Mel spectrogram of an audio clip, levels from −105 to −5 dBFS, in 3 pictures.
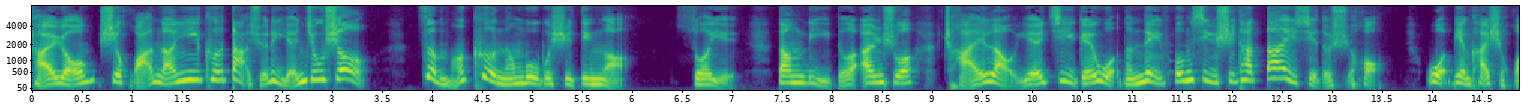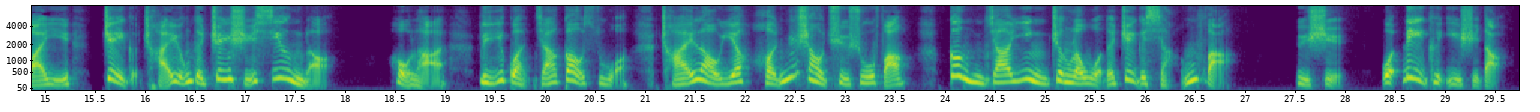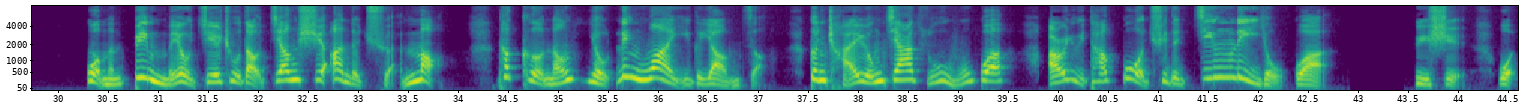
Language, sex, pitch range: Chinese, female, 185-280 Hz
